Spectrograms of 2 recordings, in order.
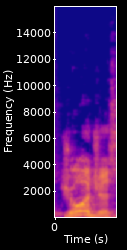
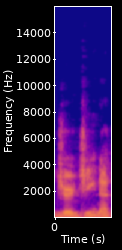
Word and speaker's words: Jorgina: Nicholas, who's Georges? You're mispronouncing Jorgina Cha Cha.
